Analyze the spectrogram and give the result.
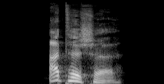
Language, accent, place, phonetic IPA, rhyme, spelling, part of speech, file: German, Germany, Berlin, [ˈatɪʃə], -atɪʃə, attische, adjective, De-attische.ogg
- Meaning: inflection of attisch: 1. strong/mixed nominative/accusative feminine singular 2. strong nominative/accusative plural 3. weak nominative all-gender singular 4. weak accusative feminine/neuter singular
